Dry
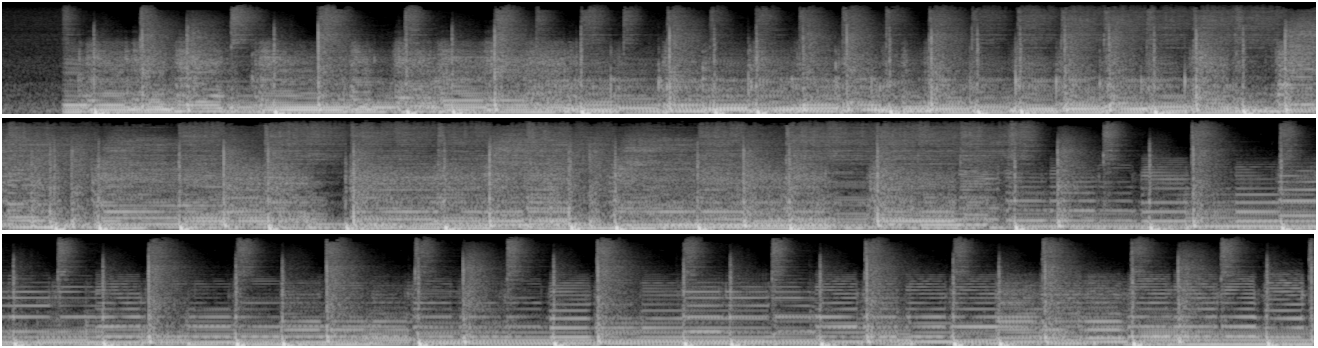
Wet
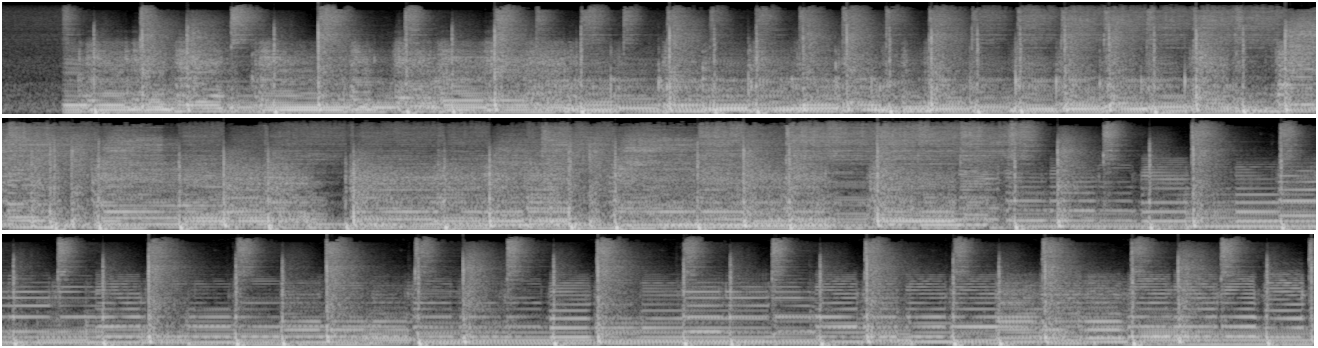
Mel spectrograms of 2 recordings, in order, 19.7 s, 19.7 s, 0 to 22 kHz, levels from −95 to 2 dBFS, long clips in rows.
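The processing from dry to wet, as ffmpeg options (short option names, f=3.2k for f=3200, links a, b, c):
-filter_complex "[0:a]asettb=1/sr,asplit=3[a][b][c];[a]atrim=end=7.374[d];[b]atrim=start=7.37:end=9.27,asetpts=PTS-STARTPTS,afade=t=in:d=0.004:c=qsin,afade=t=out:st=1.896:d=0.004:c=qsin,acrossover=split=4900[e][f];[f]acompressor=threshold=-49dB:ratio=4:attack=1:release=60[g];[e][g]amix=inputs=2:normalize=0[h];[c]atrim=start=9.266[i];[d][h]acrossfade=d=0.004:c1=hsin:c2=qsin[j];[j][i]acrossfade=d=0.004:c1=qsin:c2=hsin,highpass=f=210:p=1,highshelf=f=5.1k:g=8,acontrast=53"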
